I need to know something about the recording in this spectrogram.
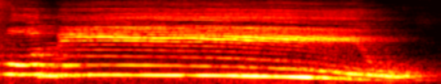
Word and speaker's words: funil: Olha o funil! Qual é a sílaba que eu estendo mais o som? É o nil. Isso mesmo. Então, ela vai ser a minha sílaba tônica, tá certo?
